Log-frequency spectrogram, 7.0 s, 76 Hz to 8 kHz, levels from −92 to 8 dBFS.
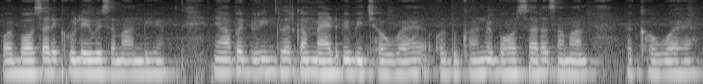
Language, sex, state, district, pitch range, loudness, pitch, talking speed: Hindi, male, Uttar Pradesh, Lalitpur, 140-145 Hz, -16 LUFS, 140 Hz, 230 wpm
